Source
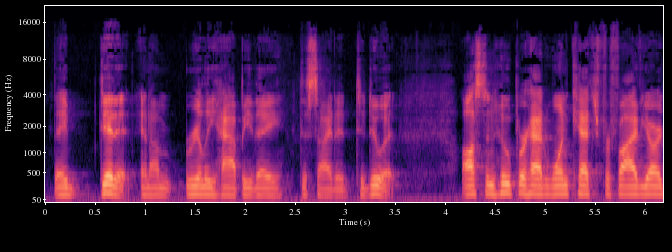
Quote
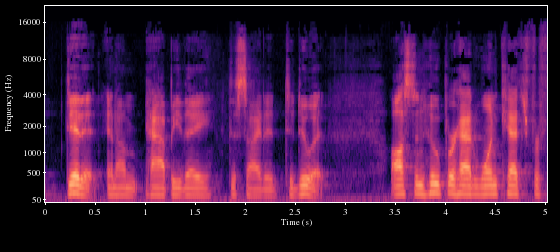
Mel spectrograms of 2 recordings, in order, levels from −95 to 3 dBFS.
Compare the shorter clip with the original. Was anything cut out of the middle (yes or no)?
yes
